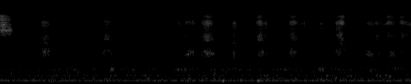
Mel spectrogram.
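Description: Felt-tip marker writing on paper: a run of short, faint strokes, several a second, as a line of symbols is written out.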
